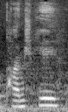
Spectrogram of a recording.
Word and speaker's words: Ponschke: Please, uh, state your name and spell it for the record. My name is Panke, P O N S C H K E.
